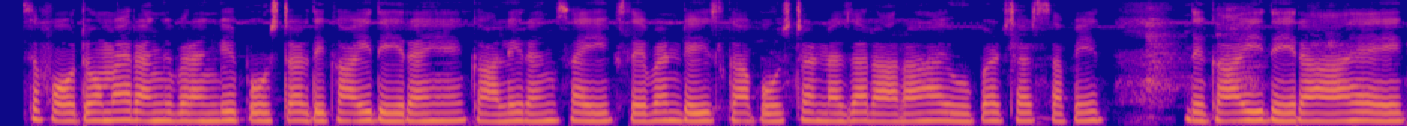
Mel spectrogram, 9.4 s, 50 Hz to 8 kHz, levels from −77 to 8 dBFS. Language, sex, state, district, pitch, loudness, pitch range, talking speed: Hindi, female, Uttar Pradesh, Varanasi, 190 Hz, -20 LUFS, 185-195 Hz, 180 wpm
